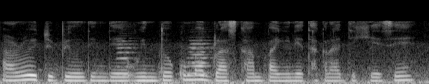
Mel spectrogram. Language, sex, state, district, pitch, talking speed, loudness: Nagamese, female, Nagaland, Dimapur, 170 Hz, 155 wpm, -16 LUFS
